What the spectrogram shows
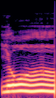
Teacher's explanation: nun sukun bertemu fa yang dinamakan dengan bacaan ikhfa. Cara membacanya adalah yunfiqun, didengung 3 ketukan · didengung 3 ketukan ya di bacaan ikhfa tersebut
